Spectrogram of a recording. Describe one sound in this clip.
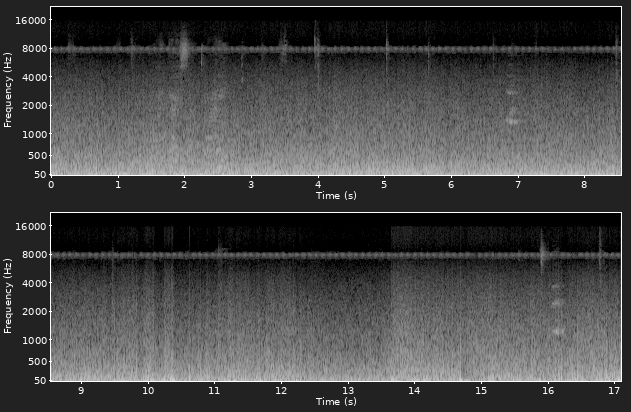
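A metal spoon and fork clink against a ceramic plate.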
